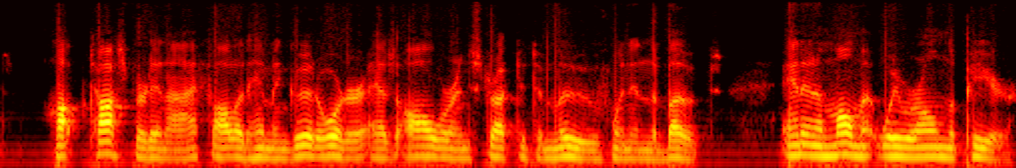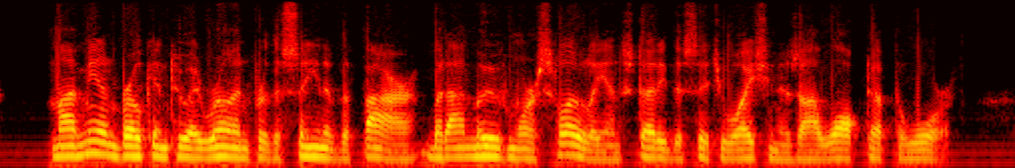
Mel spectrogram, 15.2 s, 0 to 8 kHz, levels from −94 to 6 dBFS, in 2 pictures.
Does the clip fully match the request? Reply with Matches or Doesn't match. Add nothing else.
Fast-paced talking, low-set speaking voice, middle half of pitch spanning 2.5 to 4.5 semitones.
Matches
